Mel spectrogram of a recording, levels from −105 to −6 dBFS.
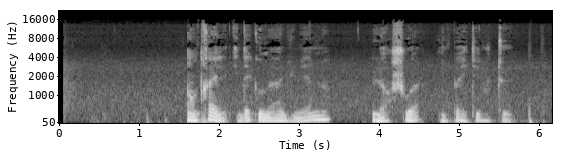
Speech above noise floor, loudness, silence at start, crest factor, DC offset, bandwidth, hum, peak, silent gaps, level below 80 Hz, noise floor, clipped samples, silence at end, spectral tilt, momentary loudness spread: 31 dB; -22 LUFS; 0.05 s; 18 dB; under 0.1%; 15 kHz; none; -4 dBFS; none; -46 dBFS; -51 dBFS; under 0.1%; 0.25 s; -6 dB/octave; 10 LU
